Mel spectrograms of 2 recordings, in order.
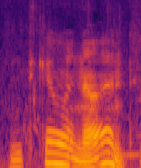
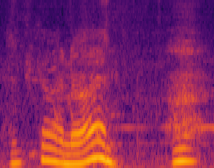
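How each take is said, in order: First: Said in the usual way. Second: Much higher sing-song question, rising at the end; high cooing question; higher baby talk. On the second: Shown as a demonstration.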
